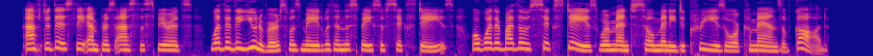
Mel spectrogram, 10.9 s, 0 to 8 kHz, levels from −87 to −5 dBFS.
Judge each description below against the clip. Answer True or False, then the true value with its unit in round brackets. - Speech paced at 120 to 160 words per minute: False (180 wpm)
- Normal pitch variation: True (3.7 semitones)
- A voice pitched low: False (235 Hz)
